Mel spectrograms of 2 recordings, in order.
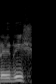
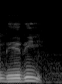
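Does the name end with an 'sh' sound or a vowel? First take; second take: sh; vowel. First: The name ends with an 'sh' sound. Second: The name ends on a vowel, without 'sh'. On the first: This is the better-known, original form. "اشهر ليريش في الاصل" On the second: This is how some people say it. "بعض الناس بتنطقها ليري"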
